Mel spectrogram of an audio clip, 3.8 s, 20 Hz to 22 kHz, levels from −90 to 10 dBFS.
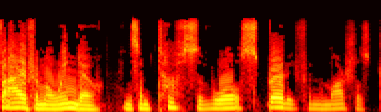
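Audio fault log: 0.02–0.9 s, 1.35–1.43 s, 1.69–1.92 s, 2.18–2.82 s: microphone overload. The loudest stretches are flat-topped and crackly, worst at the start and from 2.18 s, where peaks overshoot by about 14 dB and 12 dB and a fair share of the waveform is sheared off. The likely cause is input gain set too high for the converter.
0.04 s and 2.82 s: microphone volume stepped down. The level drops abruptly, by about 2 dB early on and by about 9 dB right as the 2.18–2.82 s distortion ends. This is likely the call software cutting the device's input volume after detecting clipping.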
